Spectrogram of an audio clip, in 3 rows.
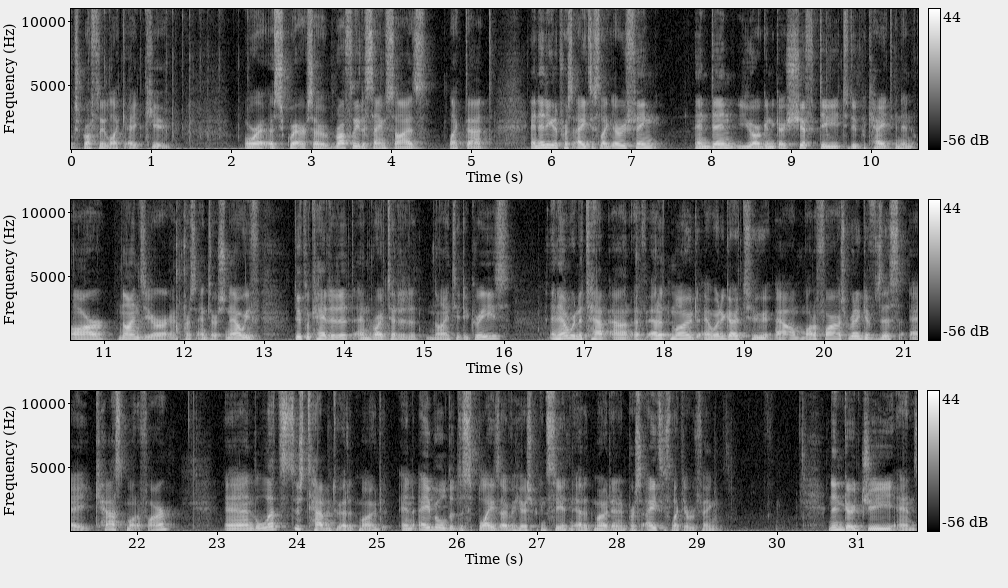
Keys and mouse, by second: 0.0-2.0 typing, 3.8 a, 8.8 shift+click, 9.3 shift+middle click, 9.3 shift+d, 9.4-11.3 drag, 11.3-19.8 middle drag, 14.3 alt+a, 17.6 Tab, 19.8-26.0 drag, 23.9 Tab, 26.0 middle click, 26.5 click, 26.6-31.7 middle drag, 28.2 a, 30.8 g.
